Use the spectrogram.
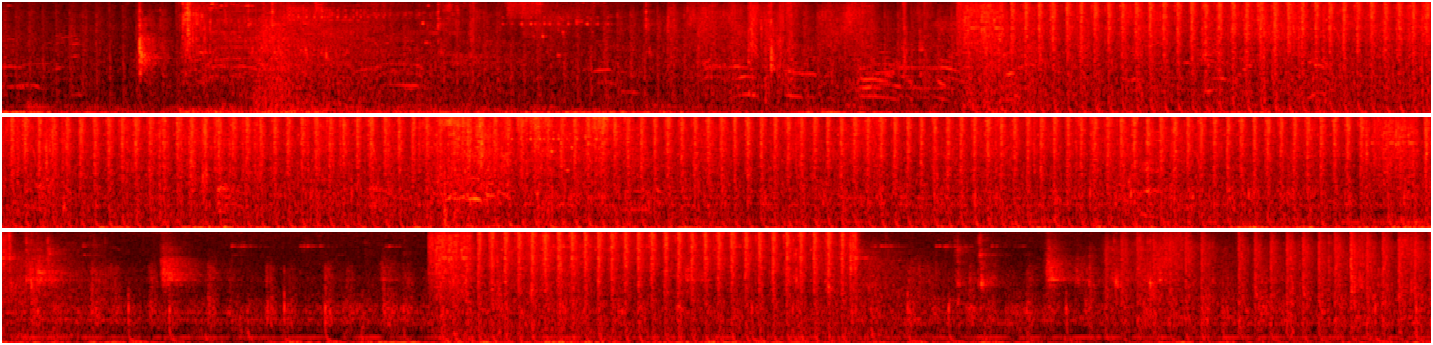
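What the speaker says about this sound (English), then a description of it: "He's suppressed and shooting me?" Suppressed gunfire in a video game comes as dense, rapid clattering bursts over a busy, noisy game soundscape, fairly faint overall, with brief gaps between stretches of firing.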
